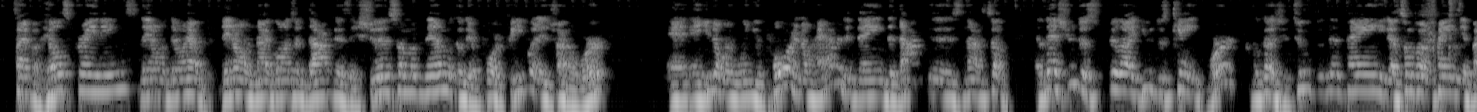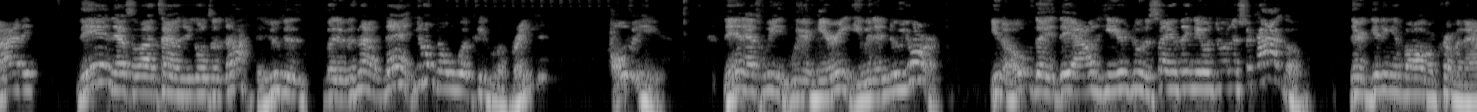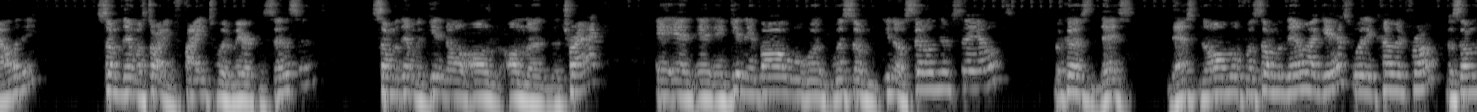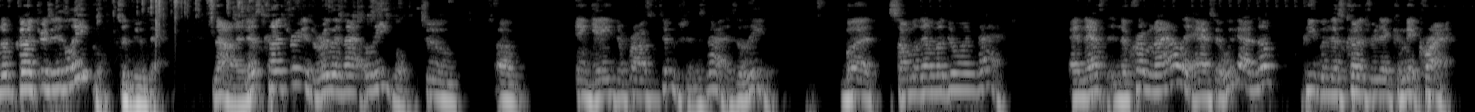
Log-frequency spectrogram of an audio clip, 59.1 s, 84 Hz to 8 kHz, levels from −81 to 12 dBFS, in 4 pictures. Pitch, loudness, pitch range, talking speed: 155 Hz, -25 LUFS, 135-195 Hz, 225 wpm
